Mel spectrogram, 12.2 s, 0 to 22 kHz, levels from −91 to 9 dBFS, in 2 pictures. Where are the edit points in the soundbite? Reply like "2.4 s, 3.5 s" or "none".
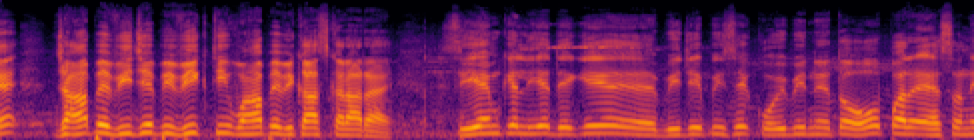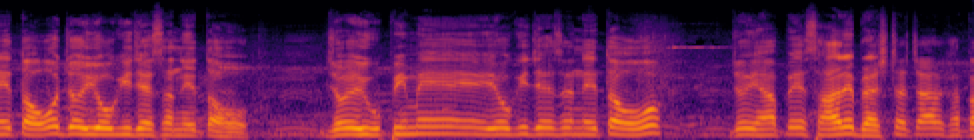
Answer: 2.6 s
